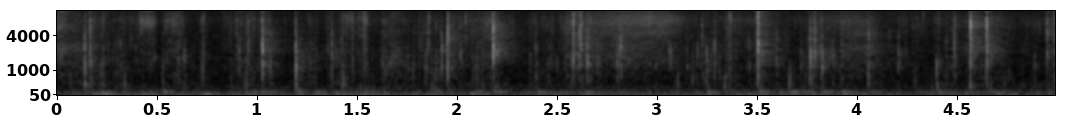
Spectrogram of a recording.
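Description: Hands with short nails rub and press the wrinkled brown kraft paper wrapping of a parcel. Many sharp, bright crinkles and crackles ring out over a low, steady rumble and fade almost instantly.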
